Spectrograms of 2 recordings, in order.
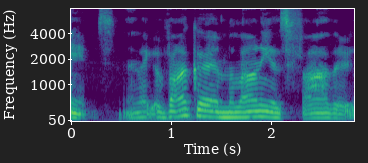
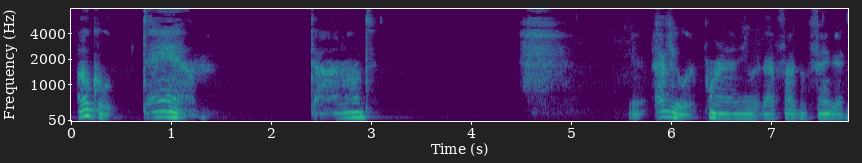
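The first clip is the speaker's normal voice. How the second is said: much softer, weary grumble; muttered exasperation; 4 semitones lower, 10 dB quieter than usual. Acted. Complaining at Trump's pointing picture, quietly exasperated. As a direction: grumble it under your breath.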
